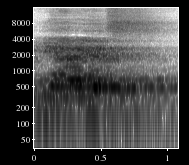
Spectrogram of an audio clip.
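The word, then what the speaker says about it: heiress: আগেও এন বসে, যদিও এইচটা কনসোনেন্ট, এখানে এইচ উচ্চারণ নেই, তাহলে কি হবে? শব্দগুলো আমরা দেখে নেই। আওয়ার, এয়ার উত্তরাধিকারী, এয়ারএস উত্তরাধিকারিণী, অনারেবল সম্মানীয়, অনেস্ট, সব এগুলোর আগে কি বসে?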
